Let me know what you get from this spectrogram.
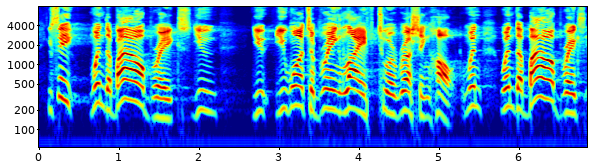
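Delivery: ordinary talk, nothing marked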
